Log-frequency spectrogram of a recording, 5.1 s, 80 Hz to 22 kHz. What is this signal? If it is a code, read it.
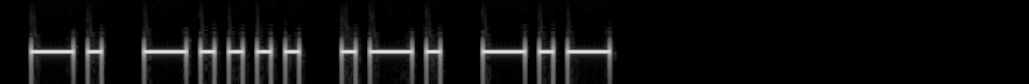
Morse code, heard as a keyed tone, about 17 wpm, 700 Hz. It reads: N6RK
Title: Call Signs - 17wpm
